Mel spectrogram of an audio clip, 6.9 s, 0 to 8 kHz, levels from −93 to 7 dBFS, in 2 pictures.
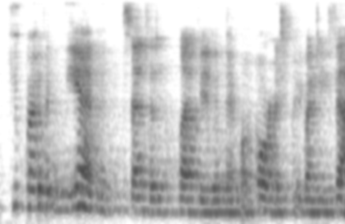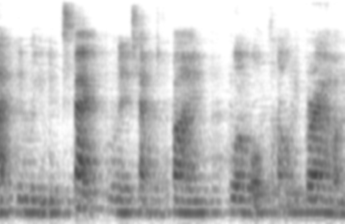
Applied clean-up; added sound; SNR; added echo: neural mask model DeepFilterNet 3.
